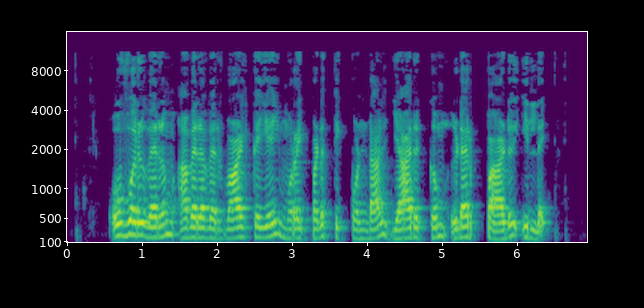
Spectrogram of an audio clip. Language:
Tamil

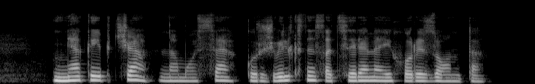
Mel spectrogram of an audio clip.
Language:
Lithuanian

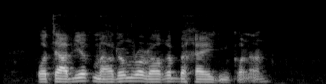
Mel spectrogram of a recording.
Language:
Persian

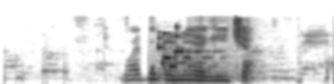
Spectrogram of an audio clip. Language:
Luo (Kenya and Tanzania)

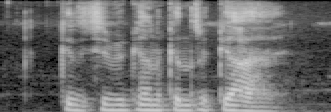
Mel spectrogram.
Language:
Maithili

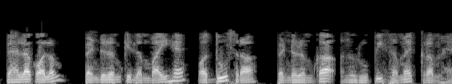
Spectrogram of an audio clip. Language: Hindi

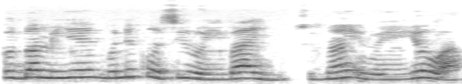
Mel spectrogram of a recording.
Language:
Yoruba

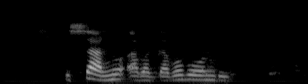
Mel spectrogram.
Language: Kinyarwanda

